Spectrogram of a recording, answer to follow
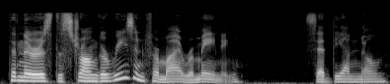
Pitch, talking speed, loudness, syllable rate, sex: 145 Hz, 185 wpm, -17 LUFS, 5.8 syllables/s, female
